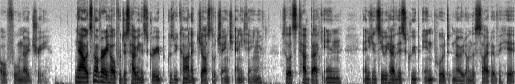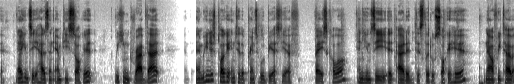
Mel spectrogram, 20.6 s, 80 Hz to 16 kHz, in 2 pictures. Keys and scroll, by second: 1.1 Tab, 5.2 Tab, 19.9 Tab.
